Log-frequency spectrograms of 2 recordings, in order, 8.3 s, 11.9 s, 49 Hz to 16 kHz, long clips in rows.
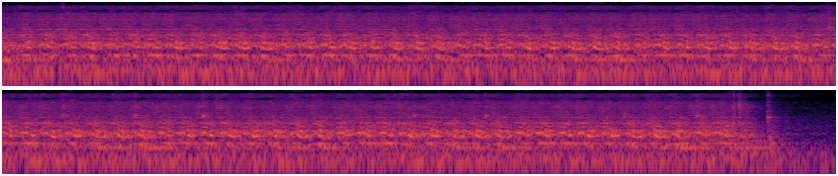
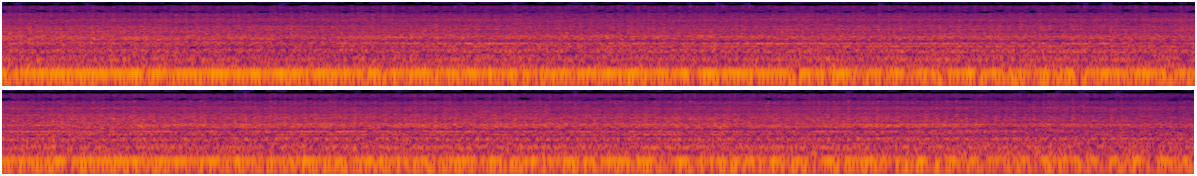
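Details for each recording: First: Ford 460 big block in a 1976 Lincoln Continental, 41,000 original miles, starter just freed by tapping: starter spins the engine evenly at about three turns a second for eight seconds without catching; cranks fine but no fuel. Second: 1976 Lincoln Continental 460 big-block V8 with 41,000 original miles, idling: deep, steady, even low burble with no misfire or tapping; normal, settled, healthy idle.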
